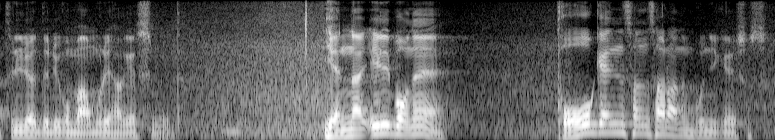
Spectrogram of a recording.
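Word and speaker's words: 道元: 옛날 일본에 도겐 선사라는 분이 계셨어. 도겐. 우리 발음으로론 도원이야. 도원. 도원 스님인데 일본뿐이니까 일본식으로 불러야지. 도겐 스님이야.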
